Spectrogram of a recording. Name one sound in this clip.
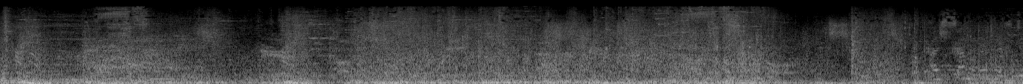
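Video game spell and combat effects crash and whoosh during a team fight.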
